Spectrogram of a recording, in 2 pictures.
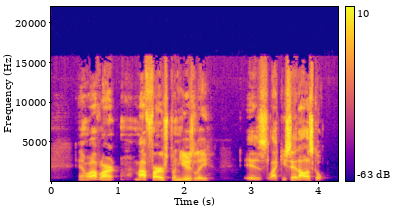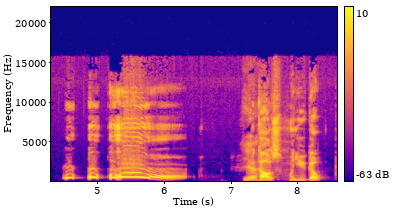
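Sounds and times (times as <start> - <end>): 
speech: 0.4 - 4.2, 7.2 - 8.4
owl hoot turkey locator call: 4.5 - 6.4.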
